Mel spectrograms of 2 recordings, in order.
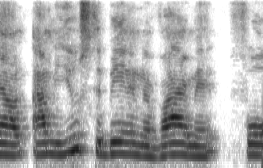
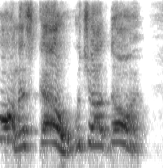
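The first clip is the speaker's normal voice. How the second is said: very high shout, urging and hurrying; 12 semitones higher than usual. Retelling urging workers who found it yelling: imitating yelling at workers. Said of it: "why is he yelling?".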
